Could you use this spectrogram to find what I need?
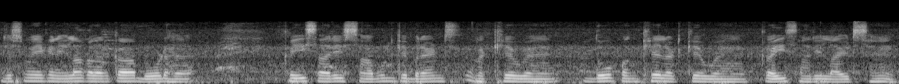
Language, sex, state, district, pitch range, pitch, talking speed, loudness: Hindi, male, Gujarat, Valsad, 130-145 Hz, 135 Hz, 160 wpm, -16 LUFS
